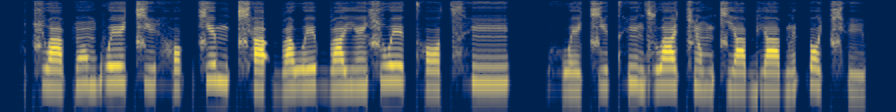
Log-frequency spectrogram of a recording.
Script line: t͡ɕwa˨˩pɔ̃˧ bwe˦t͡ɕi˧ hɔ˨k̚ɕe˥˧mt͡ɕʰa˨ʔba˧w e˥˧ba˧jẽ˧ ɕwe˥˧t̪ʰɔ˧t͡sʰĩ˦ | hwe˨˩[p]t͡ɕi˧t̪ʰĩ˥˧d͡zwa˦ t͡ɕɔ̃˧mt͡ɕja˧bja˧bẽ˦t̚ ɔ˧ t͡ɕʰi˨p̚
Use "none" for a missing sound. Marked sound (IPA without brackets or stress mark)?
none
